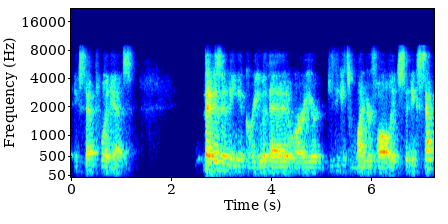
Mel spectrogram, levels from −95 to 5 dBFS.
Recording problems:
garbled, watery; badly; nothing above 7.5 kHz
thin; somewhat; fading below 350 Hz
room echo; slight; dies away in 0.4 s
off-mic speech; somewhat distant

